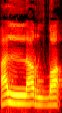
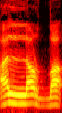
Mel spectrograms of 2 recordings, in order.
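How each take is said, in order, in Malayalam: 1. L ഇരട്ടിച്ച് സ്വരത്തിലേക്ക് ഒഴുകുന്നു. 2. L ഇരട്ടിച്ച് സ്വരത്തിലേക്ക് ഒഴുകുന്നു.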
